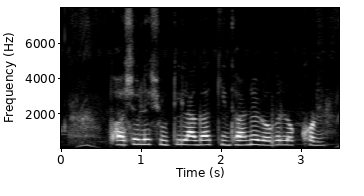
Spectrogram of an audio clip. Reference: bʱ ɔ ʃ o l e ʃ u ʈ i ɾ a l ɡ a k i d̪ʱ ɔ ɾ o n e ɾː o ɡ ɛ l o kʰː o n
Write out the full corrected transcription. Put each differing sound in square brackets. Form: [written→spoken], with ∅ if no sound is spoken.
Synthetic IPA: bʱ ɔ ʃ o l e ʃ u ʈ i [ɾ→l] a [l→∅] ɡ a k i d̪ʱ ɔ ɾ o n e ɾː o ɡ [ɛ→e] l o kʰː o n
